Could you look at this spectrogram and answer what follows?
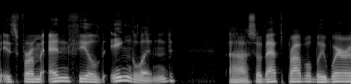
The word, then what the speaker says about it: Enfield: No, that's not how you say it. It's enfield rifle. Enfield has a capital E, E-N-F-I-E-L-D.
